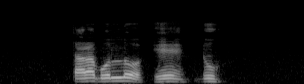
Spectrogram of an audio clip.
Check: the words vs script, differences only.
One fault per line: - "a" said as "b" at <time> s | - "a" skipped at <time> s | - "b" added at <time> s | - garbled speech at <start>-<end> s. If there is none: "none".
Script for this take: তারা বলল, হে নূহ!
none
